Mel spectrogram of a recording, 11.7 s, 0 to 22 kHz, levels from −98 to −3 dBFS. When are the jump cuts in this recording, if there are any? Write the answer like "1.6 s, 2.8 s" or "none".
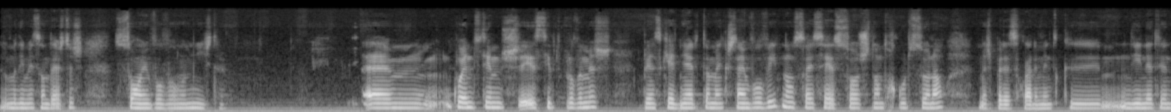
3.6 s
